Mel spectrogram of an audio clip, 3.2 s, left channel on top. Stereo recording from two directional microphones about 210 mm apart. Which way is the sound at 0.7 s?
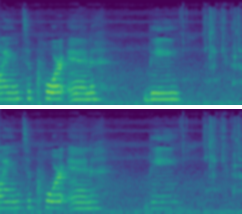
35° left (ahead or behind).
